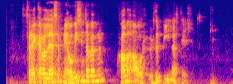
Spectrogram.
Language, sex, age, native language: Icelandic, male, 40-49, Icelandic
